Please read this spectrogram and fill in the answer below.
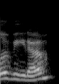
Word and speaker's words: Aevidum: roll out this year it's pronounced little of edam and we have a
